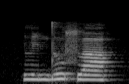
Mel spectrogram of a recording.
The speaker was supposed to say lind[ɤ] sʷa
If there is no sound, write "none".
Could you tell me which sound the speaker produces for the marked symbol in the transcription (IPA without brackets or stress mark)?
ɤ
